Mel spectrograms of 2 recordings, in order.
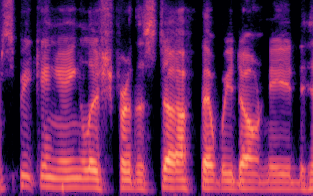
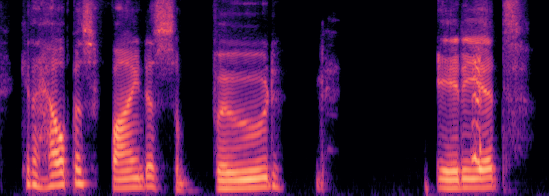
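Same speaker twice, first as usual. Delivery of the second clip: put-on dry, sneering, sarcastic tone. Retelling how a character asked for help: imitating a sarcastic request. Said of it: "how sarcastically she said that".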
